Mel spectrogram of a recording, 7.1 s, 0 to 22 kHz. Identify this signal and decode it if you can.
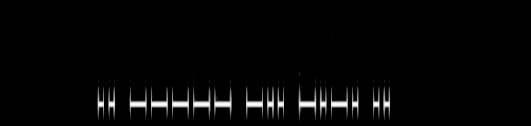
Morse code, heard as a keyed tone, about 17 wpm, 700 Hz. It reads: I0DCI
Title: DXCC-100 Call Signs - 5 Characters - 17wpm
